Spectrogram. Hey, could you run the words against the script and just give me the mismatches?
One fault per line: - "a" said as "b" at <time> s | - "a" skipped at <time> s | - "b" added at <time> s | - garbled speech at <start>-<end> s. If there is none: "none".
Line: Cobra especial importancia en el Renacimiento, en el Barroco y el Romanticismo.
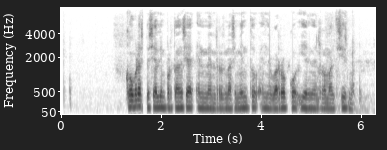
- "en" added at 4.9 s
